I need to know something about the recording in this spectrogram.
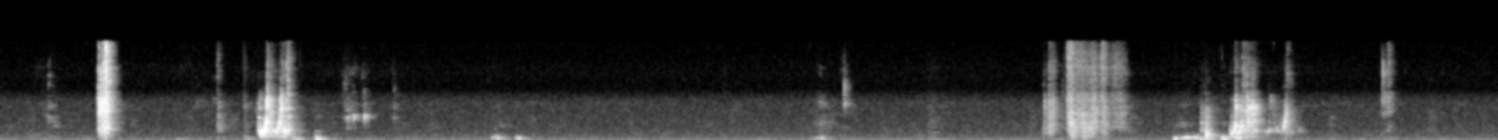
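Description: A straw clinks and scrapes against a glass bowl.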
